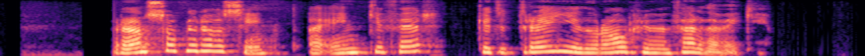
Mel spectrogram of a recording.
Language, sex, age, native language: Icelandic, female, 50-59, Icelandic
